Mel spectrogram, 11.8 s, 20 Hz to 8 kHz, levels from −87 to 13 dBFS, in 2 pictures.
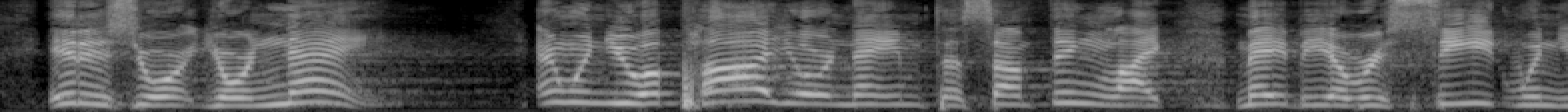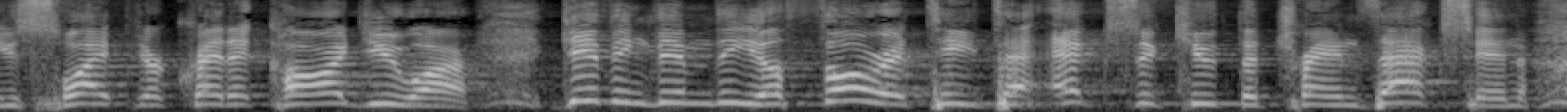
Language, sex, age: English, male, 40-59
